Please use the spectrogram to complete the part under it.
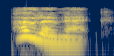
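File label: "polo neck", British English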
